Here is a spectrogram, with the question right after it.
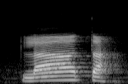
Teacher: la ini panjang, dua ketuk karena ada fathah berdiri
